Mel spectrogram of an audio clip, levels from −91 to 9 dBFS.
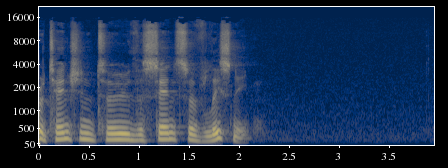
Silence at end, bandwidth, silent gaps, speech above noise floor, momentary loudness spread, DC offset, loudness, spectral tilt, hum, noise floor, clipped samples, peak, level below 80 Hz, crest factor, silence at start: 1.9 s; 15 kHz; none; 43 dB; 7 LU; under 0.1%; -24 LUFS; -4.5 dB/octave; none; -67 dBFS; under 0.1%; -10 dBFS; -86 dBFS; 18 dB; 0 s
